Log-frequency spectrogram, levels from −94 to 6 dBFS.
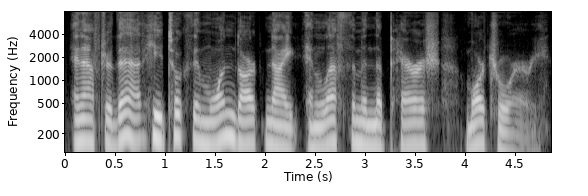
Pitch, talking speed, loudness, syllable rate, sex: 140 Hz, 195 wpm, -17 LUFS, 4.8 syllables/s, male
